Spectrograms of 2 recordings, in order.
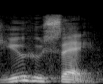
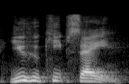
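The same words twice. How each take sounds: First: Said in the usual way. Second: "keep saying" slowed and lifted higher; stress on keep saying. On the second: Shown as a demonstration. Preacher stressing the ongoing habit, slow and higher on "keep saying". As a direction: lean hard on "keep saying", slowly. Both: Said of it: "It's not you who said one time".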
